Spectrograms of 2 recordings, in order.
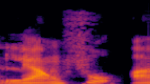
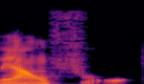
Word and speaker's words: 梁甫: 这个甫和那个杜甫的甫啊，是古代相通的字，所以在这儿不能念梁父啊，要念梁甫，要读成三声。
